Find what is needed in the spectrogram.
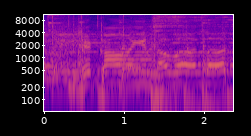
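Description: A man singing a Gujarati devotional kirtan in a gliding, ornamented melody, with light percussion accompaniment.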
